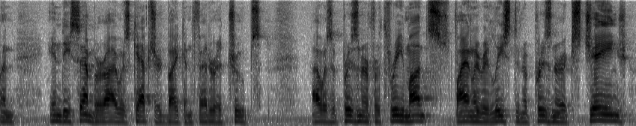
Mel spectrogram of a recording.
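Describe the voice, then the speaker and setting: A male actor performs a 19th-century orator and proud veteran in a one-man play. The man's voice sits at a medium pitch and swings widely for emphasis. He declaims in deliberate, measured phrases, with dry irony and a freethinker's conviction. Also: darkish tone, a little hiss or hum, lightly acted. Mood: reminiscing, proud. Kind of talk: dramatic reading, theatrical oratory.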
